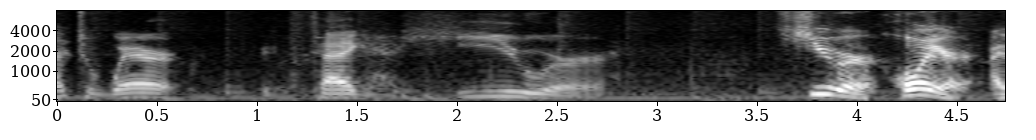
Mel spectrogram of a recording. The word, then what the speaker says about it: Heuer: wear tag heuer cure hoyer i want to say it's hoyer in proper german pronunciation i believe americans say hauer but it's foyer any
